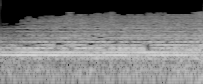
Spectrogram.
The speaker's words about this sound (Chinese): 忽然，孩子们发现。一列火车迎面开了过来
